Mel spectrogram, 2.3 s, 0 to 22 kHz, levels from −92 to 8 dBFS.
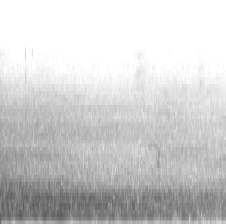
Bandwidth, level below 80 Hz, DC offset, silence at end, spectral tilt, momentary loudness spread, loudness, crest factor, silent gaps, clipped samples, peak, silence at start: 7.8 kHz; -76 dBFS; under 0.1%; 0 s; -9 dB/octave; 9 LU; -38 LUFS; 14 dB; none; under 0.1%; -22 dBFS; 0 s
